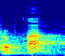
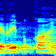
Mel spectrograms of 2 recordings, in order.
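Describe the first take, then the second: First: The first syllable has the vowel 'u'. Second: The first syllable has the vowel 'i'. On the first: The speaker calls it wrong. "bukan rubqah" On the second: The speaker calls it right. "dengan dibaca kasrah ra-nya berarti ribqah"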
